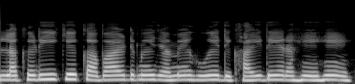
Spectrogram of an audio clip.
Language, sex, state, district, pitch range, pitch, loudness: Hindi, female, Bihar, Katihar, 200-220 Hz, 210 Hz, -13 LUFS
